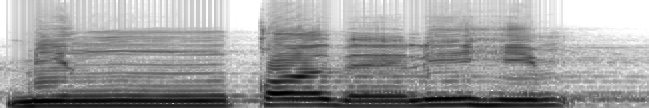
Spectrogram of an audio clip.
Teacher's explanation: Huruf ba berharokat sukun, maka dipantulkan atau dikolkolahkan.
